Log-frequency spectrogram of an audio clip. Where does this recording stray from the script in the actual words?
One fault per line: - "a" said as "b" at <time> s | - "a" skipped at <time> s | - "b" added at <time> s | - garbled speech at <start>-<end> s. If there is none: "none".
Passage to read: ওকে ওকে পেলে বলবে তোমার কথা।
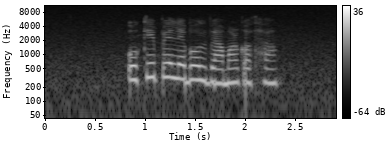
- "ওকে" skipped at 1.1 s
- "তোমার" said as "আমার" at 1.7 s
